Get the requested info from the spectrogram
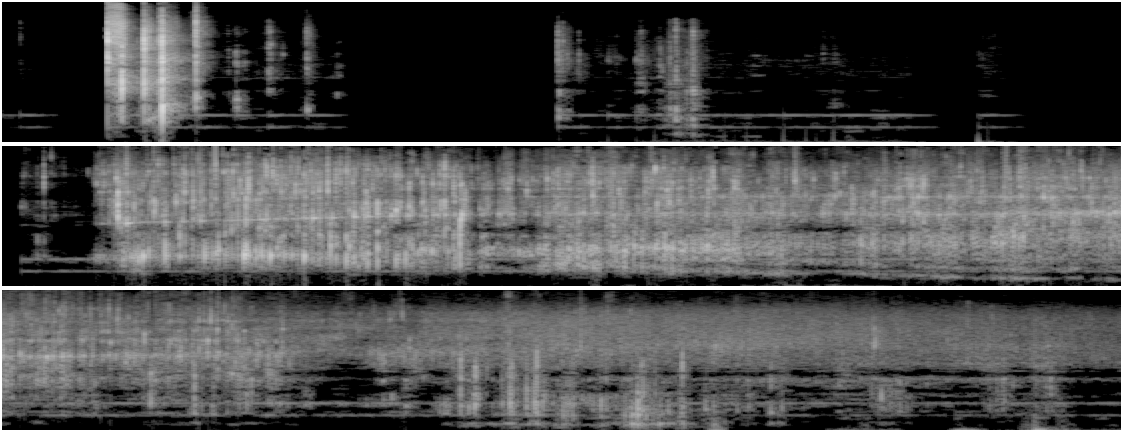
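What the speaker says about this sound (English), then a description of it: "And do a pour real quick" A drink being poured during a live stream: a few faint clinks, then a steady liquid splash and trickle that runs for several seconds and tapers off, close by with no talk.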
